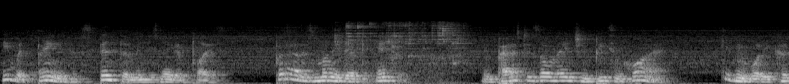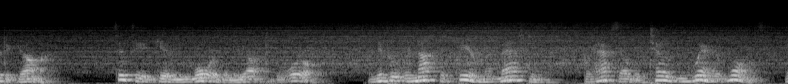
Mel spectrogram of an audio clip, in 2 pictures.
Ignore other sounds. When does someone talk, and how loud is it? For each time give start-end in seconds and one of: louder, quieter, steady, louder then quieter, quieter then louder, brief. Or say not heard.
0.0-15.7 steady.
